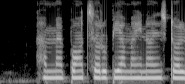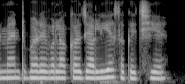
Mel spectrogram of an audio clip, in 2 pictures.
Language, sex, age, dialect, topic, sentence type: Maithili, female, 41-45, Angika, banking, question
